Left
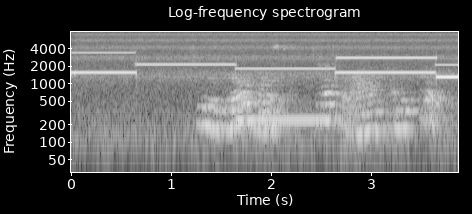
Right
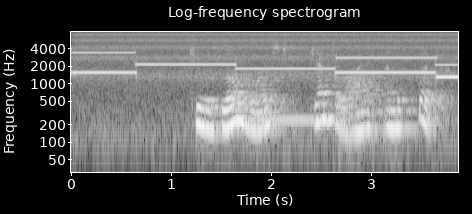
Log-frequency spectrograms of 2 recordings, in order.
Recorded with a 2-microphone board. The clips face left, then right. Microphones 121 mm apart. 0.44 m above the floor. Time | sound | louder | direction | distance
1.2 | a woman speaking | right 10 dB | 80° right | 6.5 m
